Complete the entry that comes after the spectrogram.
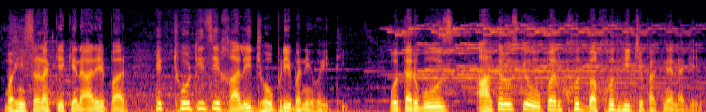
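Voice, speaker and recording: A man narrates a scripted horror cartoon story. His voice is fairly low with lively, swinging intonation and a dramatic storyteller's delivery, with faint music behind it. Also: moderate pace.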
